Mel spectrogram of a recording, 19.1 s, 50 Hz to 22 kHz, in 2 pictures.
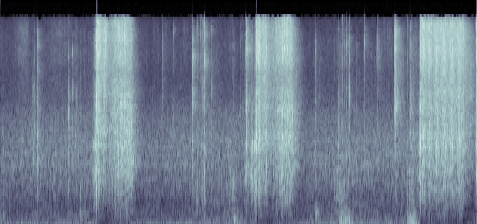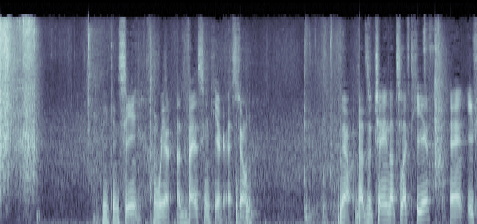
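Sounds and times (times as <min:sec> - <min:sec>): cordless power tool spinning bolts: 0:01.9 - 0:02.8, 0:04.9 - 0:06.0, 0:08.4 - 0:10.4.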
